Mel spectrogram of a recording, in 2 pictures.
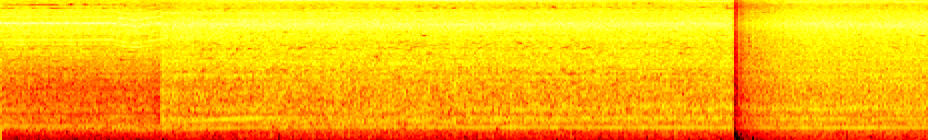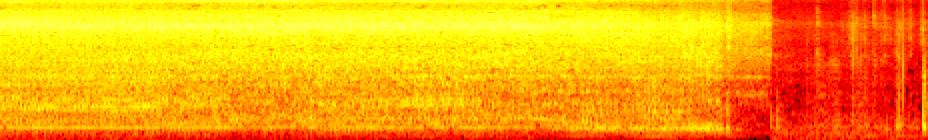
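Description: A power saw buzzes loudly as it cuts through a panel.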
